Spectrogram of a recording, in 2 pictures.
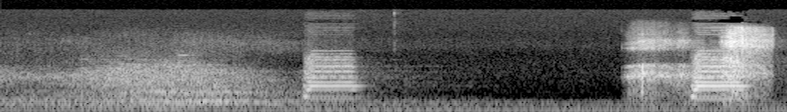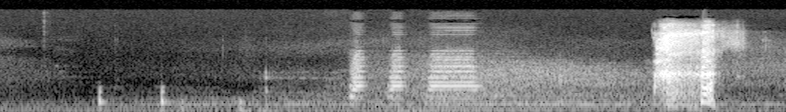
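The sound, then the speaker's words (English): A vehicle horn, referred to as an air horn, sounds in a few short, bright, harmonic honks of varying length, separated by quiet low rumble and occasional small clicks. “can we not have the air horn as the horn? Like, hold on, I'll just honk my horn for you.”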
